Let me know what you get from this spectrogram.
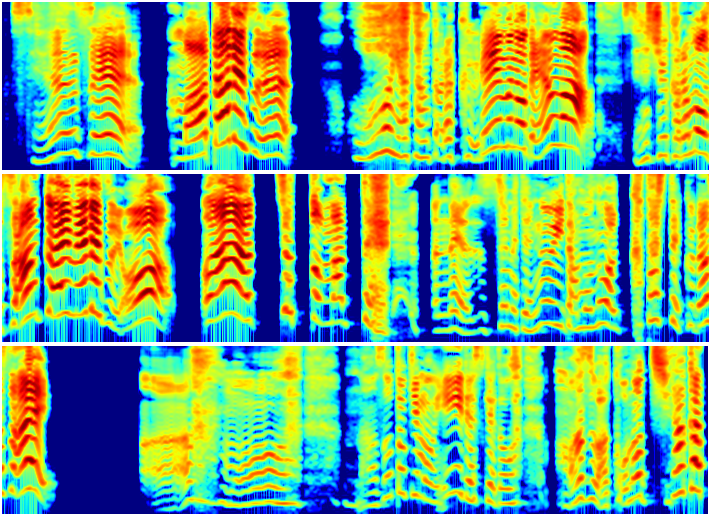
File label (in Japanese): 振り回される青年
